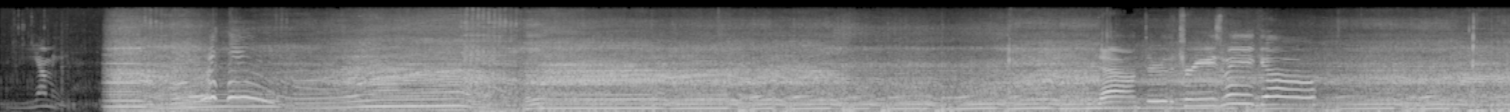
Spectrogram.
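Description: A snowmobile engine roars and revs up and down close by.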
